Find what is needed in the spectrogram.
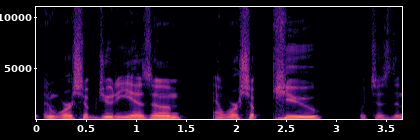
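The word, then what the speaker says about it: Qos: It's spelled Q-O-S, but it's actually just pronounced Q.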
